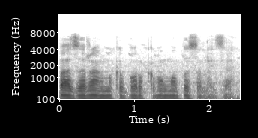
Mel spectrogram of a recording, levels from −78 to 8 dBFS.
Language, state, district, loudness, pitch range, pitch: Kokborok, Tripura, Dhalai, -22 LUFS, 90-95 Hz, 90 Hz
